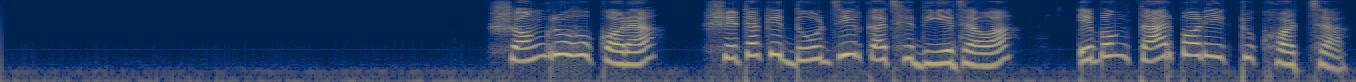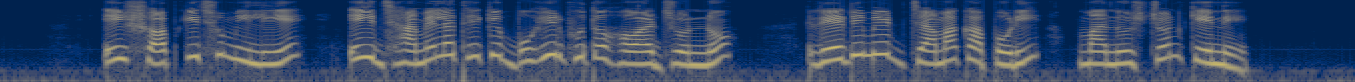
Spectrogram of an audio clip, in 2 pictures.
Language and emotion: Bengali, neutral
